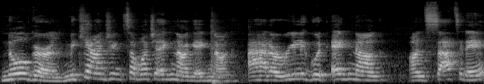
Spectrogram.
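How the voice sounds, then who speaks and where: A woman with a Jamaican accent speaks at a fairly high pitch and a moderate pace. The room echo is audible, and there is noticeable background noise. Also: ordinary pitch variation. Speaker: YouTube co-host. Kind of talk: casual chat. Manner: loud.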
